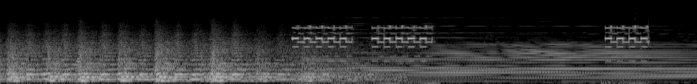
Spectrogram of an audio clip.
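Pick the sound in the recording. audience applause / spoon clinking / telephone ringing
telephone ringing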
